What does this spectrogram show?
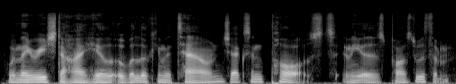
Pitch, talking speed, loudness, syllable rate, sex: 100 Hz, 225 wpm, -19 LUFS, 5.8 syllables/s, male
